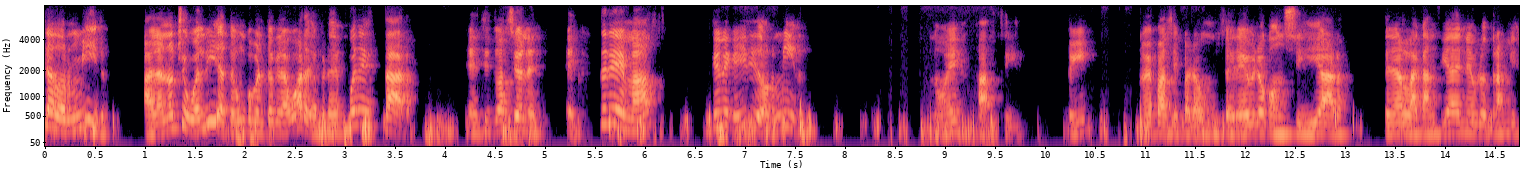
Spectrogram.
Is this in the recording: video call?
yes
